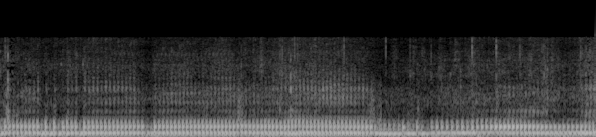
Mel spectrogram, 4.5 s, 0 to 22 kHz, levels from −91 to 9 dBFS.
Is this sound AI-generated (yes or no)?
no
